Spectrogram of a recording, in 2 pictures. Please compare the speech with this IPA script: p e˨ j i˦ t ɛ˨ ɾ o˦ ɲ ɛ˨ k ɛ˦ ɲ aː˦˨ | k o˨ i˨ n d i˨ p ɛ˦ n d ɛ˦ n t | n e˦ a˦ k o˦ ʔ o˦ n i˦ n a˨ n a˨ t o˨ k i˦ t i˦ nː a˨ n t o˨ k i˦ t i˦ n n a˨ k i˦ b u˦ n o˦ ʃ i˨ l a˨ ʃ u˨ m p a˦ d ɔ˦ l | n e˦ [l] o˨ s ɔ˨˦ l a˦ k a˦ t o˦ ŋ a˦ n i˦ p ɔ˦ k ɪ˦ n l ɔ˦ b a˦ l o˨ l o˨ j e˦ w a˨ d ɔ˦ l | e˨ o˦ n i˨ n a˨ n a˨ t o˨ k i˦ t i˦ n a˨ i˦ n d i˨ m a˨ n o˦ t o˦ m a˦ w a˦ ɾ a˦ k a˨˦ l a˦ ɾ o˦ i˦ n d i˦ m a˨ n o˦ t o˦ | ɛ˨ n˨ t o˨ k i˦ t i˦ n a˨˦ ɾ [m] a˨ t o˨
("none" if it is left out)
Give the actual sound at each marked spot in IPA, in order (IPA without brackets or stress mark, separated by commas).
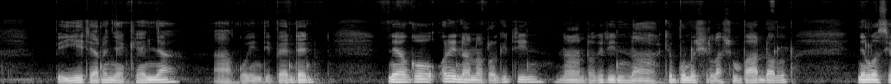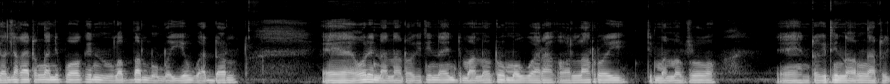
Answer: l, ŋ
